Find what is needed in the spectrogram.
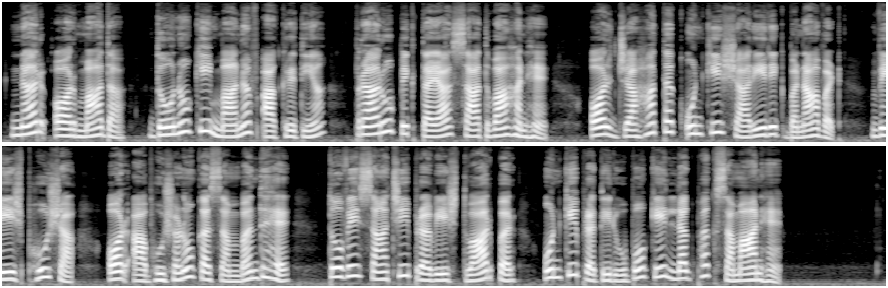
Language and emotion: Hindi, neutral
